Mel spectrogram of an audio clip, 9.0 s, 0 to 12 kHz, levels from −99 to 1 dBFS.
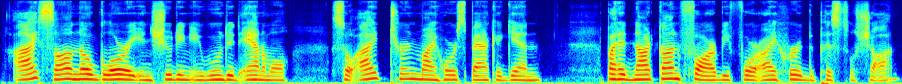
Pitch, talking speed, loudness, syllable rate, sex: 180 Hz, 180 wpm, -17 LUFS, 5.0 syllables/s, female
